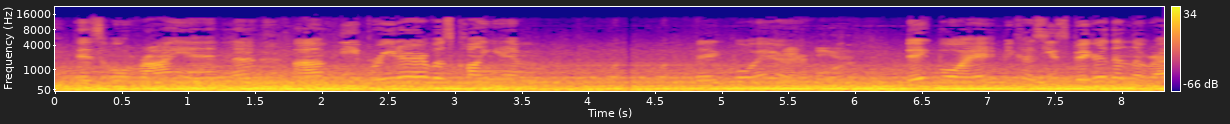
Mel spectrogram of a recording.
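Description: Voices talking over the steady low rumble of a van driving on the road, heard from inside the cabin.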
